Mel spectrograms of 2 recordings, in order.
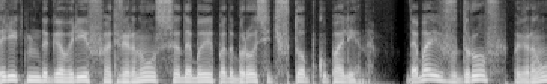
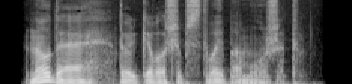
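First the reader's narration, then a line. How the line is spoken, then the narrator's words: Sighed. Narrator (Russian): вздохнул посетитель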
